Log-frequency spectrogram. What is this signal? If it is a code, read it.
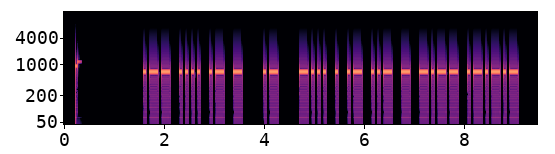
Morse code, heard as a keyed tone, about 20 wpm, 700 Hz. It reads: WHAT A BEAUTY.
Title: Sentences from Top 1000 Words - Review Part 2 - 20wpm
